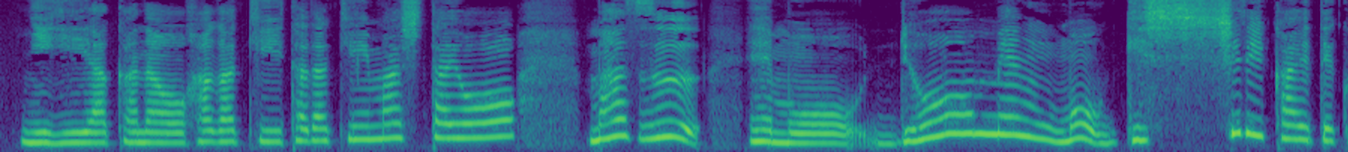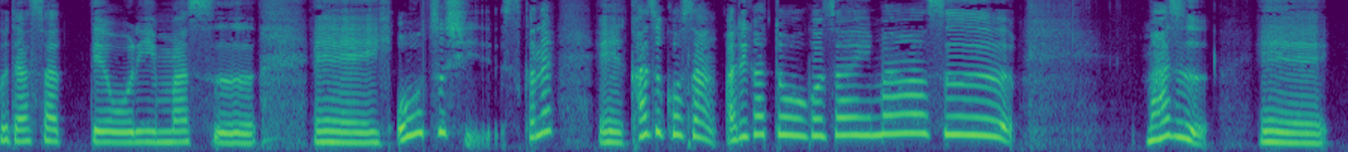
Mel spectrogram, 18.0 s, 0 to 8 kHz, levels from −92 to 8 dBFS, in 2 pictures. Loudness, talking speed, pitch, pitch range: -19 LUFS, 235 characters per minute, 245 Hz, 205-325 Hz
